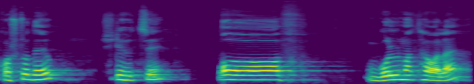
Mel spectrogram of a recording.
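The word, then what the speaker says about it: ك: আরেকটি যে হরফ রয়েছে সেটি হচ্ছে কাফ এটি উচ্চারণ একেবারেই সহজ কাফের উচ্চারণে যদি মাখরাজ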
